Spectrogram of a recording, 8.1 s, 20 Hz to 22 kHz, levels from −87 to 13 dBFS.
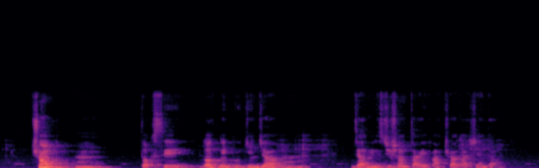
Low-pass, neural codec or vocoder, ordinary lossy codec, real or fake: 9.9 kHz; none; none; real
